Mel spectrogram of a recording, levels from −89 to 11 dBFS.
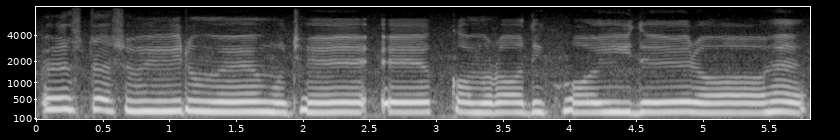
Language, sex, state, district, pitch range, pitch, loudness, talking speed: Hindi, female, Madhya Pradesh, Katni, 210-225 Hz, 215 Hz, -9 LUFS, 105 wpm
